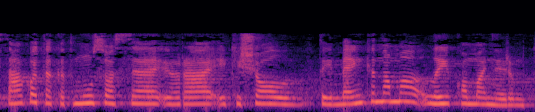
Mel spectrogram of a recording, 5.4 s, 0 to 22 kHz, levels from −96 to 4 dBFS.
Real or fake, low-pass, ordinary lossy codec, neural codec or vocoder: real; 7.2 kHz; MP3, 48 kbps; none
